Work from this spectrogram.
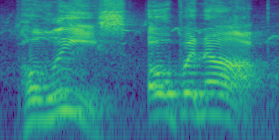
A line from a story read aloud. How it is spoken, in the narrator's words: Perry immediately started banging and shouting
